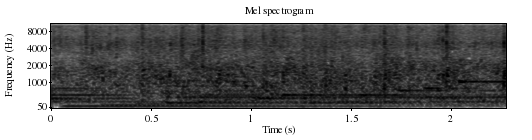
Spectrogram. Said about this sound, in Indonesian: Tepuk tangan buat Tuhan Yesus.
